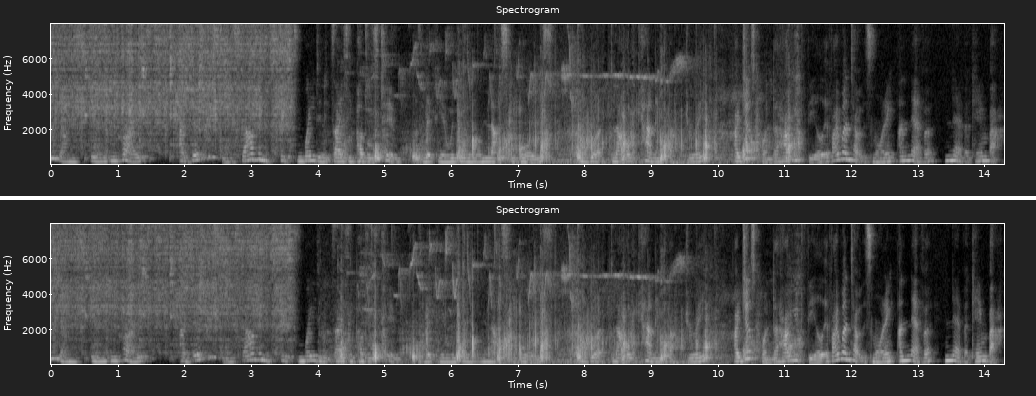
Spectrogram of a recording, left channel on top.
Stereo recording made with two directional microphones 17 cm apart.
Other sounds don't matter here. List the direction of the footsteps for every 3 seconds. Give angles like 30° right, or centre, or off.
off, 50° right, 10° right, 50° left, off.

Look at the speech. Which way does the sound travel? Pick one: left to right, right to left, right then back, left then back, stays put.
left to right.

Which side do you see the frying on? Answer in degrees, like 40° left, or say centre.
40° left.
